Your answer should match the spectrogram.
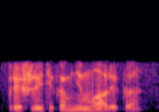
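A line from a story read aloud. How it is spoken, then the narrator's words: Dry. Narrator (Russian): сухо сказал Ковски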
